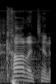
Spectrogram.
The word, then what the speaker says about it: Connaughton: Thank you. It's Connaughton. I appreciate that, Mr. Chairman. Connaughton. I apologize to you for mispronouncing it. It's the Irish, so.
